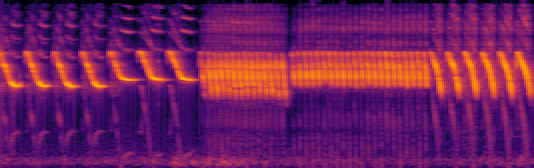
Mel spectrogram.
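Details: Canary of the Kenari Nusantara type in vigorous song for tutoring other birds: fast falling whistled notes, a long buzzy metallic trill lasting about two seconds, then renewed sharp downslurs.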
